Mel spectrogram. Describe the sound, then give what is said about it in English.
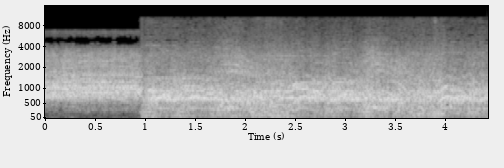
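A large rally crowd in Valdosta, Georgia, estimated at 10,000, roars and cheers on a Saturday as President Trump addresses them, in a loud, sustained wash of voices that swells suddenly after a brief opening and keeps going without pause. “Well, that was a crowd Saturday in Valdosta, Georgia, as President Trump was addressing them.”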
